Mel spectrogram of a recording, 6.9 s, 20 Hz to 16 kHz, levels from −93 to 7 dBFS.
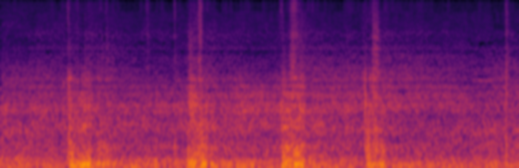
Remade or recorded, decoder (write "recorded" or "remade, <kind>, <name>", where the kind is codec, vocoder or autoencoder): remade, codec, SNAC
